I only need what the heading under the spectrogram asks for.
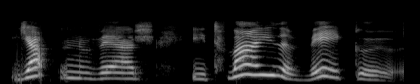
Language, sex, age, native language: Icelandic, female, 7, Icelandic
